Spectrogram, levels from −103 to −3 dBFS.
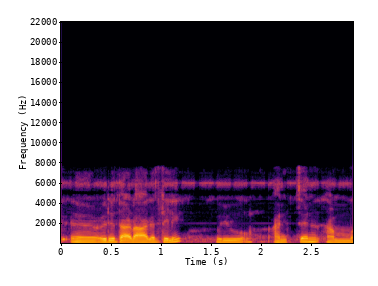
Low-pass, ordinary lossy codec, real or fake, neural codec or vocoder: none; none; fake; codec, 16 kHz, 8 kbps, FunCodec, trained on LibriTTS, 25 frames a second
